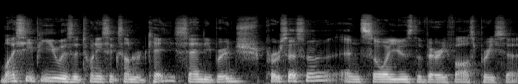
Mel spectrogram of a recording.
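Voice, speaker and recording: Speaking at a fairly quick pace, a man keeps a medium pitch. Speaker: streaming tutorial host. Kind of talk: software tutorial narration. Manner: monotone.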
